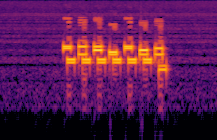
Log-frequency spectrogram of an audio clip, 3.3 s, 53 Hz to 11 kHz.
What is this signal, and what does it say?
Multi-frequency trunk signalling (R2, with the far end's replies), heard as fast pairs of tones, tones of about 120 ms. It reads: 0791024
